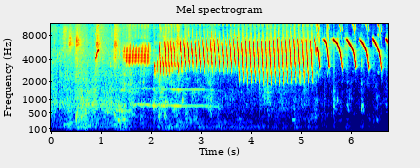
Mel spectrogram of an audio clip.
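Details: Canary song opening with soft scattered notes, then a long rapid high trill that broadens, ending with loud downward-sweeping whistled notes.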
